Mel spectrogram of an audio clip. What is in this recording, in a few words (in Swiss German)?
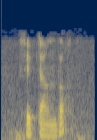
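"septamber", Alsatian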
